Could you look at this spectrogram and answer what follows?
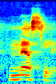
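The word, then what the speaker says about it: nestle: কর্মব্যস্ততা অতিশয় কর্মব্যস্ততা বাসল মানে কি বাসা বাধা নেসলে দেখ এর উচ্চারণটা কিন্তু থাক হচ্ছে না কি হচ্ছে নেসলেসলে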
